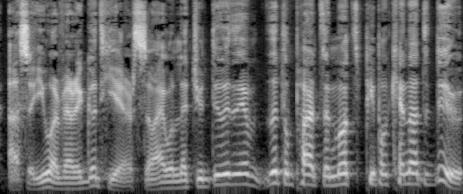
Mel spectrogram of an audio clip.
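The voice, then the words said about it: Thick French accent imitation. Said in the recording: “a very thick French accent”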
